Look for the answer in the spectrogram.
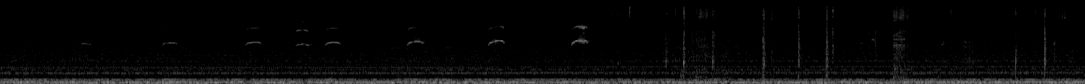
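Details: Three newly hatched Japanese quail chicks give a few thin, high, slightly arched peeps in small clusters over a steady low mechanical hum, followed by light tapping.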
